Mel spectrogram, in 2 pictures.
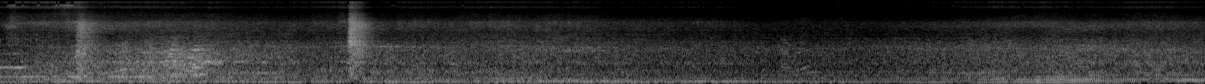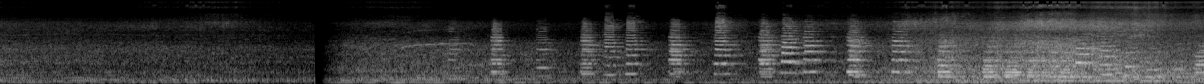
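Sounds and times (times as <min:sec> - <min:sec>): musical multi-tone bus horn: 0:00.0 - 0:02.8, 0:16.3 - 0:24.0
road traffic: 0:00.0 - 0:24.0.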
